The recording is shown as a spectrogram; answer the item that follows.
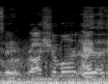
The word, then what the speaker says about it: Rashomon: are the three movies reduce freshman on I think is how you say Oh Rashomon yeah is that the one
